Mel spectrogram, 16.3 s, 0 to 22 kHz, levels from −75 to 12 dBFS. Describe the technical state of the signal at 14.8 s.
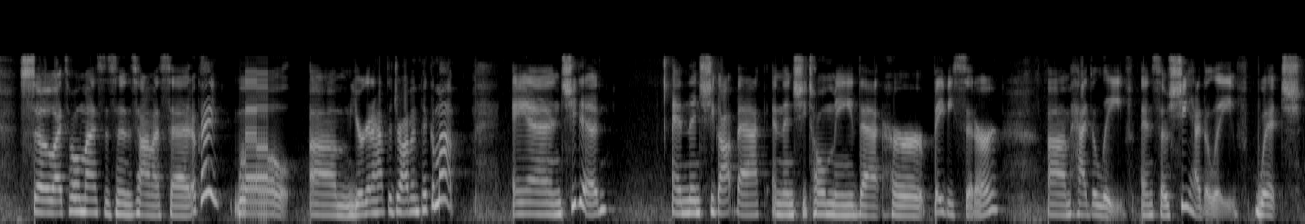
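At 14.8 s the speech shows gain pumping, present throughout the clip. The gain swings by around 25 dB, pulled down under every loud syllable, likely from excessive input gain driving a fast limiter. Dynamics sound squashed, and the call band stops near 8 kHz.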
